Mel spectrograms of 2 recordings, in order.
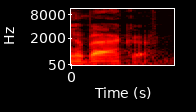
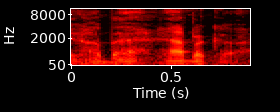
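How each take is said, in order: First: Habakkuk said the everyday way, stress on Hab-; Habakkuk, stress on the first syllable; common pronunciation. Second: Habakkuk said the educated way, stress on -bak-; Habakkuk, stressed on the middle syllable; educated pronunciation. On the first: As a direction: say Habakkuk plainly, folksy. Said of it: "otherwise, you say". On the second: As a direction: say Habakkuk carefully as the learned do. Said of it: "if you're educated, you say". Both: Shown as a demonstration.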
